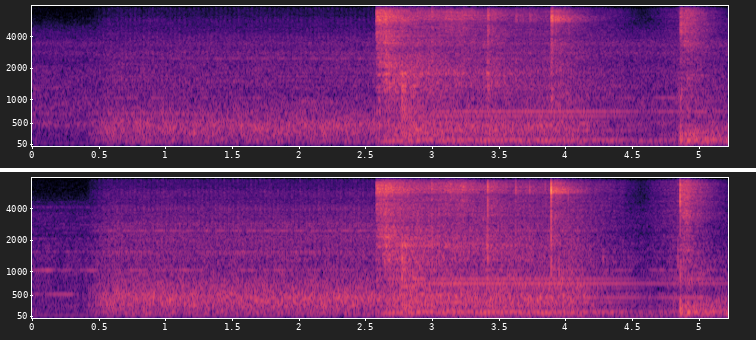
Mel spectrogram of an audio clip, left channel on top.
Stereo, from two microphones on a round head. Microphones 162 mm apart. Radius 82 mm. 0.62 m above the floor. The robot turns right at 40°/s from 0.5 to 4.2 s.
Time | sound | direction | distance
2.6 | frying | 5° left (ahead or behind) | 0.8 m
